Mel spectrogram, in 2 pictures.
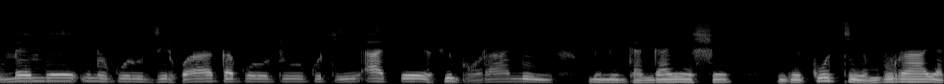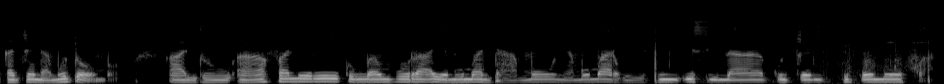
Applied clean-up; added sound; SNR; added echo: neural separator model SepFormer DNS4.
